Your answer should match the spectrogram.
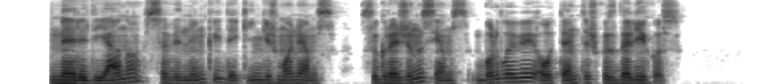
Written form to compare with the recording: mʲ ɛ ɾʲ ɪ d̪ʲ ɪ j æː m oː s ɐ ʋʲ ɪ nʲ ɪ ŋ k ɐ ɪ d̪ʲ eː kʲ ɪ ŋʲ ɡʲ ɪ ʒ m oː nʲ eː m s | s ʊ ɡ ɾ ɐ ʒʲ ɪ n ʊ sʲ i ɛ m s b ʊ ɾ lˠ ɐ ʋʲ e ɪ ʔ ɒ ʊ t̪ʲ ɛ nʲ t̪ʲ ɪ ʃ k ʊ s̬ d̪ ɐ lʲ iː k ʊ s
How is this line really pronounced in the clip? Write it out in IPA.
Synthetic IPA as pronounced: mʲ ɛ ɾʲ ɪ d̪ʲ ɪ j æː n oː s ɐ ʋʲ ɪ nʲ ɪ ŋ k ɐ ɪ d̪ʲ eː kʲ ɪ ŋʲ ɡʲ ɪ ʒ m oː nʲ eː m s | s ʊ ɡ ɾ ɐ ʒʲ ɪ n ʊ sʲ i ɛ m s b ʊ ɾ lˠ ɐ ʋʲ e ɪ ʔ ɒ ʊ t̪ʲ ɛ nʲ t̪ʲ ɪ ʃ k ʊ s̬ d̪ ɐ lʲ iː k ʊ s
